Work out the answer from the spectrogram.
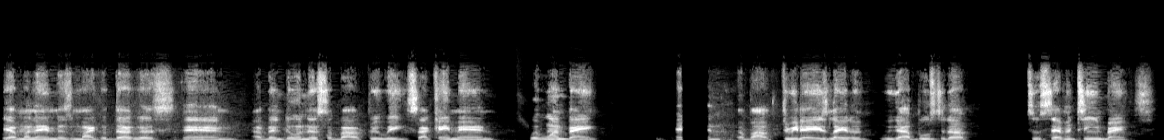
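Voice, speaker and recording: A man on a video call giving an earnest testimonial, a little halting and full of fillers. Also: fairly low pitch, little pitch movement, fairly bright tone, a little hiss or hum, poor audio. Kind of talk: casual testimonial.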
